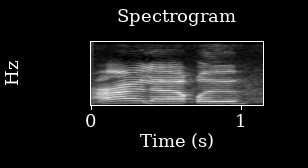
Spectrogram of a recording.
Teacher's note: यहां पर हम गुना नहीं करेंगे। और कफ को साकिन करते हुए कलकला करके पढ़ेंगे।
